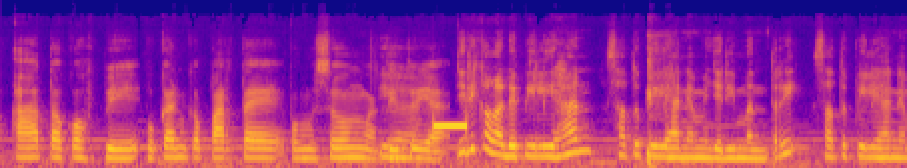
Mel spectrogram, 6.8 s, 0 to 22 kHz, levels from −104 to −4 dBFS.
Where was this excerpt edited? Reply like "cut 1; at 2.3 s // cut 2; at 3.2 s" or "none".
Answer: cut 1; at 1.1 s // cut 2; at 2.2 s // cut 3; at 3.4 s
